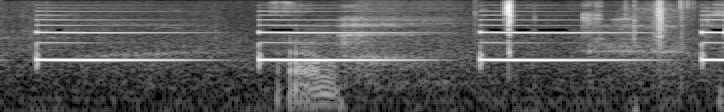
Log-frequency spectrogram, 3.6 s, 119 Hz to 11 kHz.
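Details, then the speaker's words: 1986 BMW 635CSi: dash low-coolant warning beeps about once a second although coolant is full; owner suspects a faulty coolant sensor. "coolant sensor is going off um i can show you just a second the coolant is full so it's a faulty sensor"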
